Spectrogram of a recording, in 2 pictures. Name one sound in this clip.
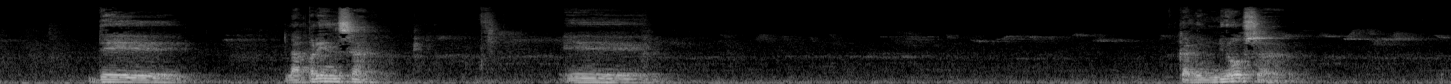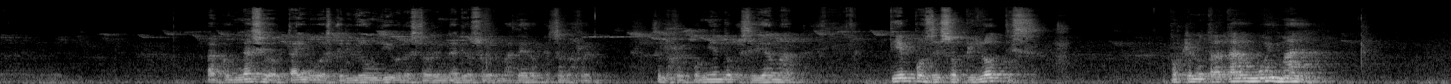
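An elderly man speaks calmly in short phrases with long pauses, close by.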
